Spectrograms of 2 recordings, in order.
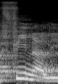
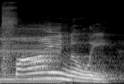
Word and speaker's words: finally: dire ce n'est pas final c'est finally fine et vous voyez comment j'ai prononcé le a finally ça veut dire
